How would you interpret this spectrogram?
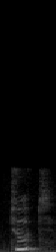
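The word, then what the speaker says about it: toute: and feminine plural and those forms are two for masculine toot for feminine to for masculine plural and toot for femin in plural so you're hearing to and to and those are the pronunciations whether or not they have an s on the end okay how might these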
